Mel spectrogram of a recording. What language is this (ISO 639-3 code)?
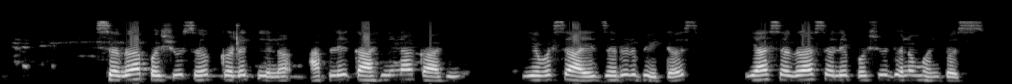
mar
